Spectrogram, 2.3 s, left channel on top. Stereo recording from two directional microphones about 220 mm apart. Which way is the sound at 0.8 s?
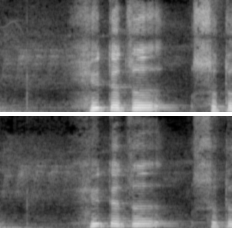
25° left (ahead or behind).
